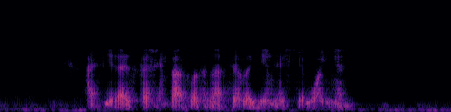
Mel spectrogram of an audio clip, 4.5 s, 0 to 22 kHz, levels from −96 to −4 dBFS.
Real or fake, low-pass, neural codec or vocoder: fake; 3.6 kHz; codec, 24 kHz, 0.9 kbps, WavTokenizer, small release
